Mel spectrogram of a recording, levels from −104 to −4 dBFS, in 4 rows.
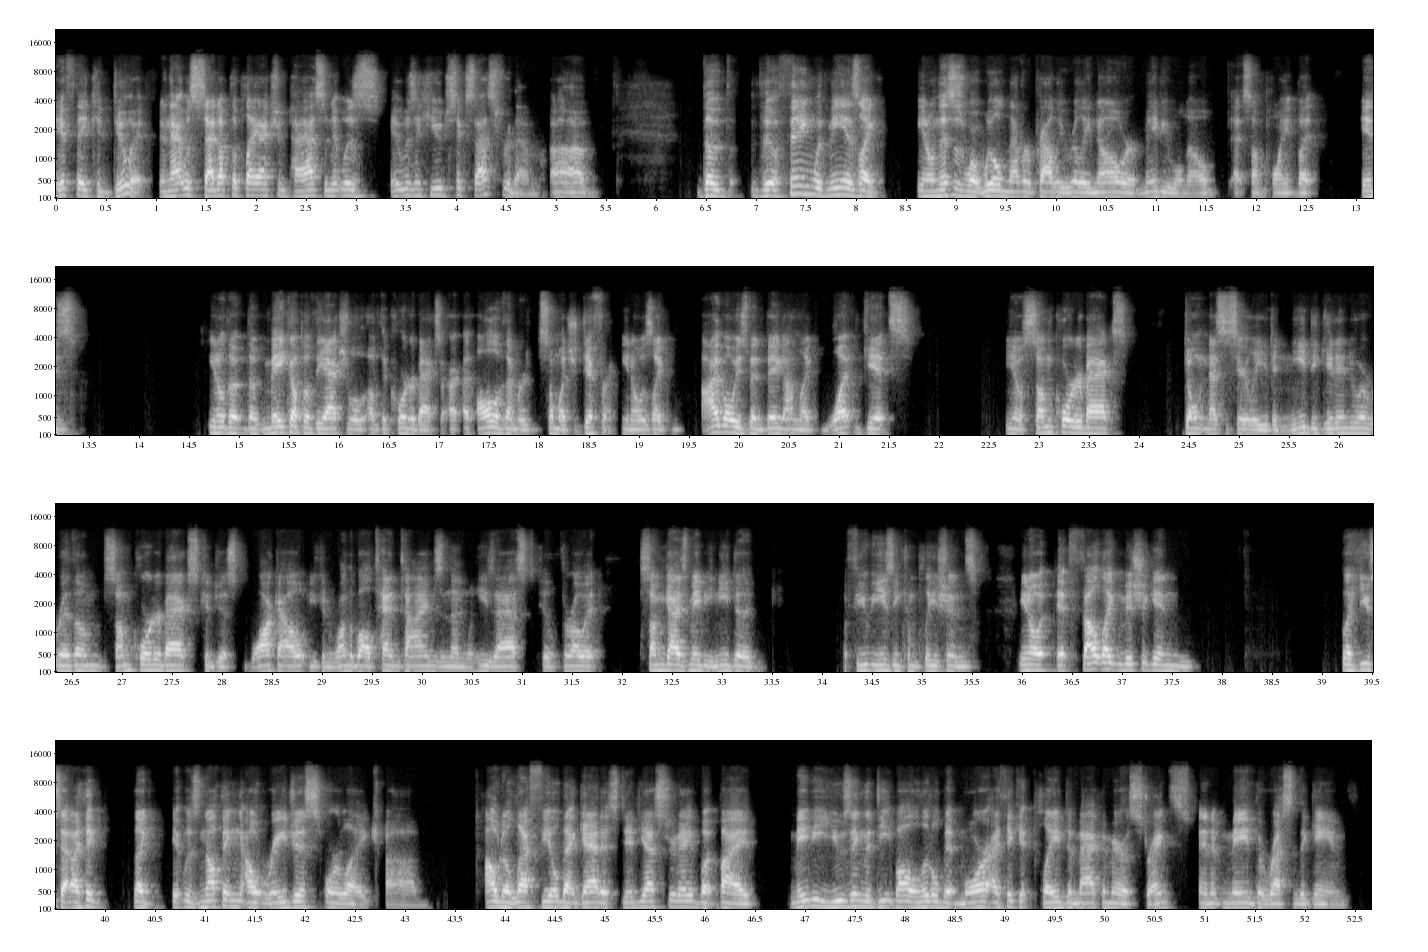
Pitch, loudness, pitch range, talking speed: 125 Hz, -24 LUFS, 110-135 Hz, 205 wpm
